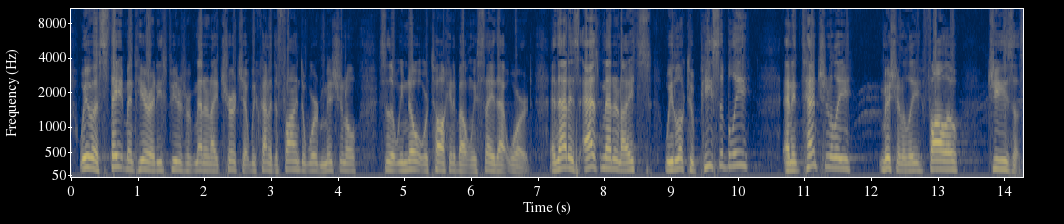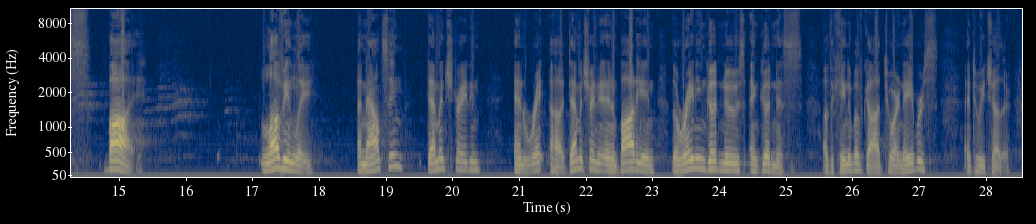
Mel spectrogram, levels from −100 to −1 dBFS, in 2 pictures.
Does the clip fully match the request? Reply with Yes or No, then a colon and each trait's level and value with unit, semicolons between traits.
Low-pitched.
No: medium, 150 Hz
